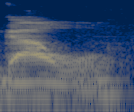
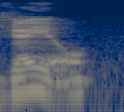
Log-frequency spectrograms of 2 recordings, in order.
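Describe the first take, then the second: First: The word is read letter by letter, like 'gay-ol'. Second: The word sounds like 'jail', one syllable. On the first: The speaker calls it wrong. "it just pops up and I'm like gaol" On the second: The speaker calls it right. "It is just jail"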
